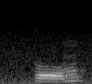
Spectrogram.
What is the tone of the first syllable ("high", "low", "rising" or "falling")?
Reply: rising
